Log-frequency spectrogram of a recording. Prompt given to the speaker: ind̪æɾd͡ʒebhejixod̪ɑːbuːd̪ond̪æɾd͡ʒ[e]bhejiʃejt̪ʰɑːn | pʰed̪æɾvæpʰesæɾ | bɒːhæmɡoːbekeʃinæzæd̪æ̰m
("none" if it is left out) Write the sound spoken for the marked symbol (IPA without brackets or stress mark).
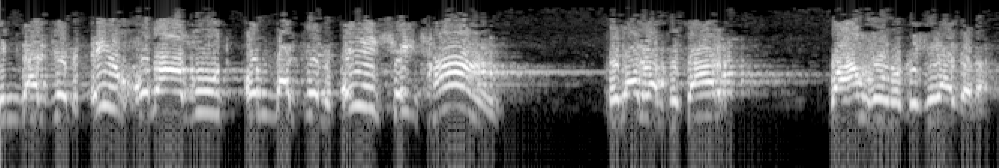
e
